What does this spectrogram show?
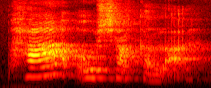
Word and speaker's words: pain au chocolat: Pain au chocolat.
